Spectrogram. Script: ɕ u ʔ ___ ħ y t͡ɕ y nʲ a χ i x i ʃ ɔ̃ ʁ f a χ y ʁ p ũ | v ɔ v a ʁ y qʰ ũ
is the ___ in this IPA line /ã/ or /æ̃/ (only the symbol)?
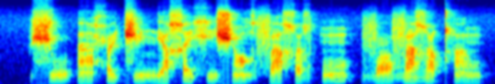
ã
